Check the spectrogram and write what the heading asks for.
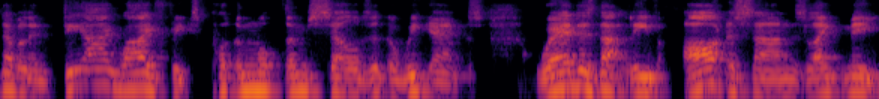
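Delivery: ordinary delivery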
